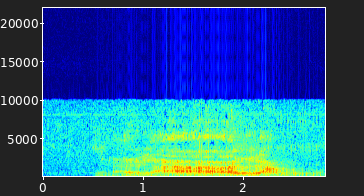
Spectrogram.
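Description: A loud, rough, rattling breath sound from a sleeping bulldog: snoring.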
